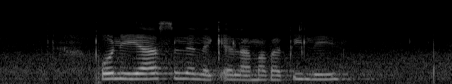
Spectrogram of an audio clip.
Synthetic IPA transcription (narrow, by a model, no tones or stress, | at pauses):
pʼonɛjasɪlɛlɛkʼɛlamabapʼile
